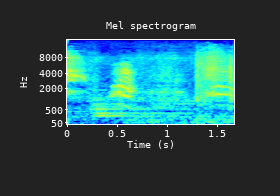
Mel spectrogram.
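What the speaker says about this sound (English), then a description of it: "Birds." Birds caw in the Minecraft Crazy Craft modpack, a couple of short crow-like calls that are faint and distant over a low background hum.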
